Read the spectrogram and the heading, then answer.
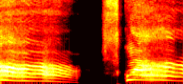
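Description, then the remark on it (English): A person vocally imitates the screech of the Falcon Zord robot: two loud, harmonic, strained cries separated by a brief breathy hiss, the first falling in pitch, the second rising sharply. “And then the Falcon shows up and it's like, scratch!”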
